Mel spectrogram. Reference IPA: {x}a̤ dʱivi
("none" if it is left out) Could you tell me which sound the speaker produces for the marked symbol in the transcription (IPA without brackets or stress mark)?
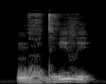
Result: ŋ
